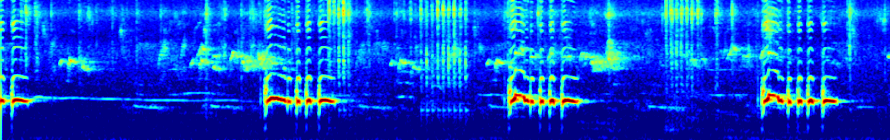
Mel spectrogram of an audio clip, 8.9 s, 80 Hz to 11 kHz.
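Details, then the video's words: Local zebra dove, an actively singing bird with a big voice, kept as a lure to set other birds singing. Three cooing phrases, each a rising opening note and a fast run of pulsed coos, come about every 2.5 seconds. Faint high chirps sound behind. "perkutut lokal gacor suara besar"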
